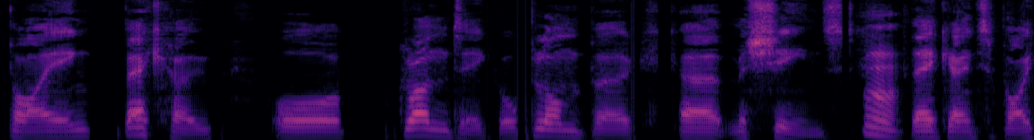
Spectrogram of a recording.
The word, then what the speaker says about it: Blomberg: In fact, I've got a Beko washing machine, and Beko is is part of a stable of brands including Grundig, Blomberg, not Bloomberg, Blomberg, and Singer.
